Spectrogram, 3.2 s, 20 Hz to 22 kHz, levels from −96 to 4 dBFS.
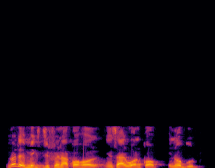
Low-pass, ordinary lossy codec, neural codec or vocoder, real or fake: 5.4 kHz; MP3, 48 kbps; none; real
